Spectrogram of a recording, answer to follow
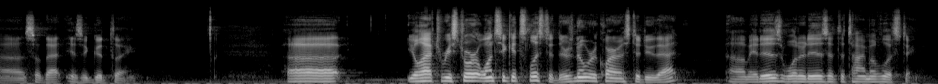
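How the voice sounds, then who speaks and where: At a fairly quick pace, a man speaks with medium pitch and ordinary pitch variation, broken by long, frequent pauses. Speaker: state historic preservation official. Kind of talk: presentation. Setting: public meeting in a theater. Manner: fast.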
